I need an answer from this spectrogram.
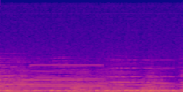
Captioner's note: yelping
